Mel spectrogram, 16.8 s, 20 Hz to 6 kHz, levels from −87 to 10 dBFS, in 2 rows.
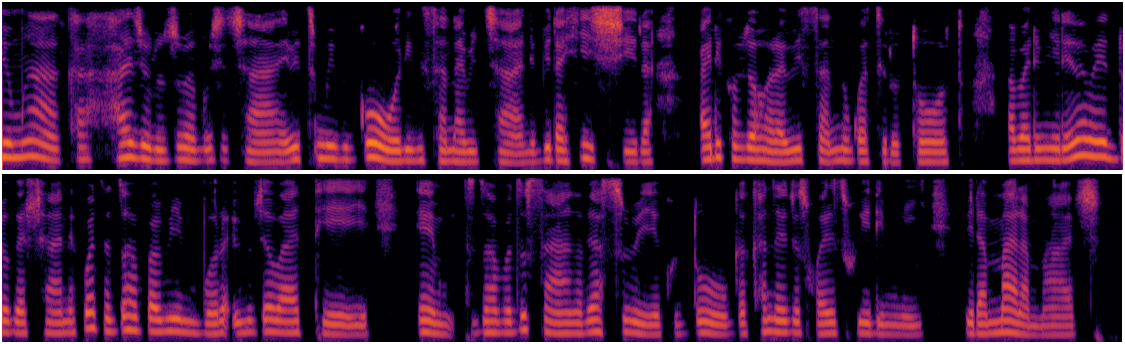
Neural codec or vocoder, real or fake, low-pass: none; real; 5.4 kHz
